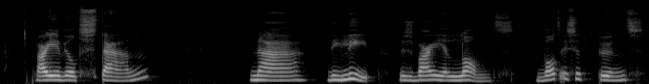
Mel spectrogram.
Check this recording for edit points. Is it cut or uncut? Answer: cut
